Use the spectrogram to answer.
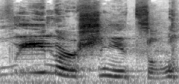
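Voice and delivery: mock German accent shouting. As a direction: bark it in hammy German accent. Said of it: "Just like your German accent".

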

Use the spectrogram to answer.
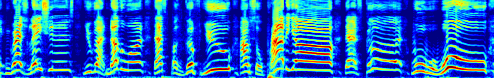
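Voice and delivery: loud, drawn-out fake cheering; mock congratulations. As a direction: congratulate with overdone, insincere pride. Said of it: "I'ma say".

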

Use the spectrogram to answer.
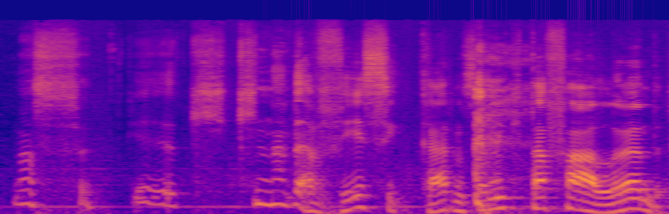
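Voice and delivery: indignant inner voice. Retold or imitated. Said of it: "fiquei revoltado com ele".

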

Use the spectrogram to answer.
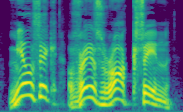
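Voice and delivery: high, drawn-out vampire cry; yelled in joy. A narrator's reading. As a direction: yell it ecstatically in a vampire accent, stretching the words. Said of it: "he yelled".

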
